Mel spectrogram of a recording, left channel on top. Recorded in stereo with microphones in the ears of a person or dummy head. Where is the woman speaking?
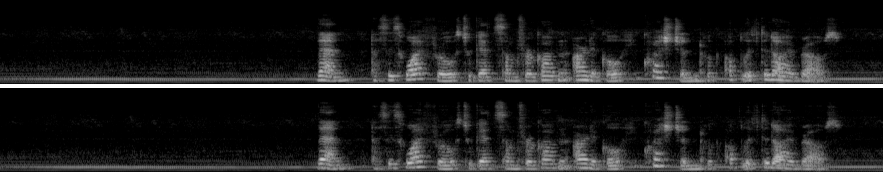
50° left (ahead or behind), 1.8 m.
